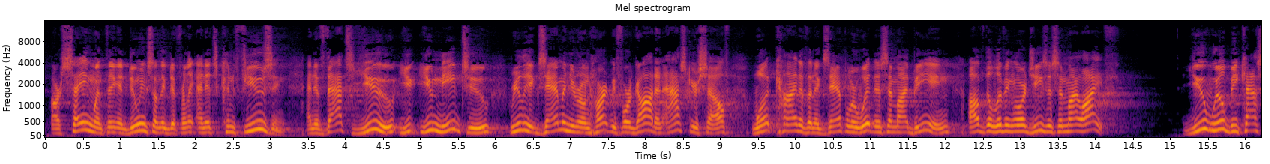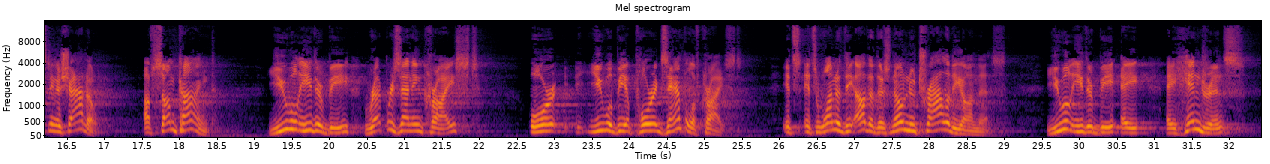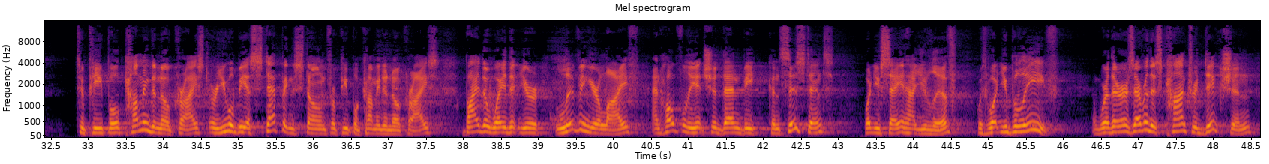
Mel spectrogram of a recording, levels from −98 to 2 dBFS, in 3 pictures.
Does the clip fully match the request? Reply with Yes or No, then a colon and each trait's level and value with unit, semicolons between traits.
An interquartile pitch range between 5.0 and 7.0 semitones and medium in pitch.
Yes: wide, 5.4 semitones; medium, 170 Hz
